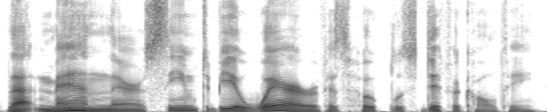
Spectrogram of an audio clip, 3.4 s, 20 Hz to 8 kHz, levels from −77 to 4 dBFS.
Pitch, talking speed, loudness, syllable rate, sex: 120 Hz, 195 wpm, -20 LUFS, 6.1 syllables/s, male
